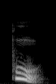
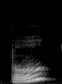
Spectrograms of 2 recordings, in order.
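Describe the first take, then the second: First: The syllable is said with the fourth tone. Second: The syllable is said with the second tone. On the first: "另一个是四声，那就是不" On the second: "一个是二声，那就是不"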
